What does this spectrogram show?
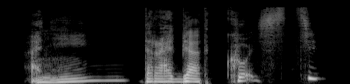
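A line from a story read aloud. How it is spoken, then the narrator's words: Excited whisper. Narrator (Russian): возбуждаясь, прошептала швец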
